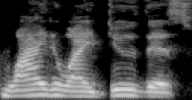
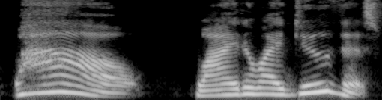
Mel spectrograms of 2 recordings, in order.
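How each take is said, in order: First: It is said in an angry tone. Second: It is said in a curious tone.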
